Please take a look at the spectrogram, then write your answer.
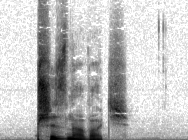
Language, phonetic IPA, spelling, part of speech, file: Polish, [pʃɨzˈnavat͡ɕ], przyznawać, verb, Pl-przyznawać.ogg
